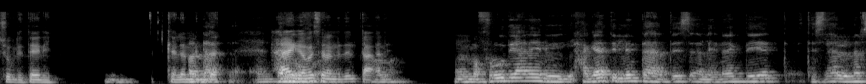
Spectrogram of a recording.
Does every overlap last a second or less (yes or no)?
no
